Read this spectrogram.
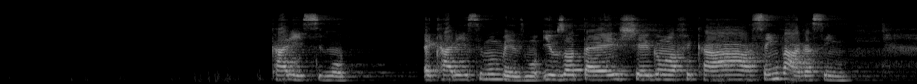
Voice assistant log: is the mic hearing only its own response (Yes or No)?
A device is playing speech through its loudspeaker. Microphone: Yes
